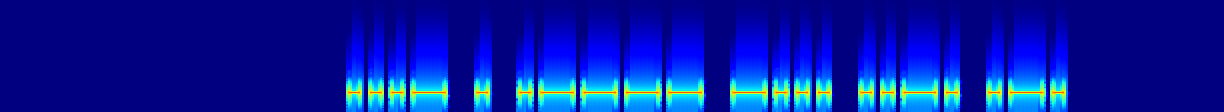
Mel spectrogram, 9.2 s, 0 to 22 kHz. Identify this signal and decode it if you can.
Morse code, heard as a keyed tone, about 15 wpm, 700 Hz. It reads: VE1BFR
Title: DXCC-100 Call Signs - 6 Characters - Repeated 2x - 15wpm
